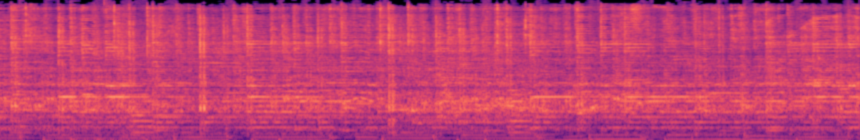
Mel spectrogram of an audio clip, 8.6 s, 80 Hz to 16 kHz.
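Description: Movie soundtrack music playing from an Acer Chromebook 15 Touch's built-in laptop speakers, with sustained low bass notes under a dense mid-range texture.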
